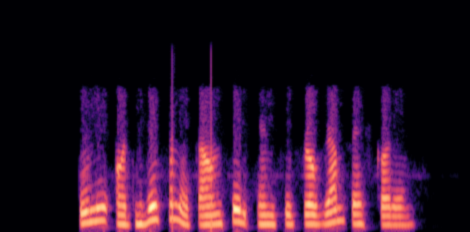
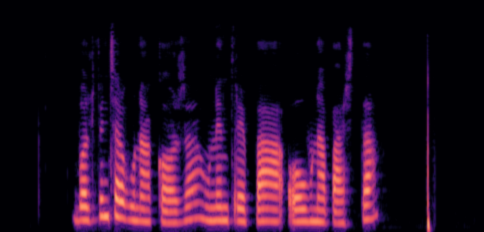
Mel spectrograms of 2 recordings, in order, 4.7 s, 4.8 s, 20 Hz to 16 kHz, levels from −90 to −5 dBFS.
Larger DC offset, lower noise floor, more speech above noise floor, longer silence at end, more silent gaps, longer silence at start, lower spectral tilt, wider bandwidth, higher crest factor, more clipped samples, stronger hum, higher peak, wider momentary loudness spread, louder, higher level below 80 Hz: neither; first, under -90 dBFS vs -80 dBFS; first, over 72 dB vs 53 dB; about the same, 0.55 s vs 0.55 s; neither; about the same, 0.8 s vs 0.75 s; first, -10.5 dB/octave vs -8 dB/octave; second, 6.8 kHz vs 9.4 kHz; about the same, 16 dB vs 18 dB; neither; neither; first, -4 dBFS vs -10 dBFS; second, 6 LU vs 10 LU; first, -19 LUFS vs -28 LUFS; first, -54 dBFS vs -60 dBFS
